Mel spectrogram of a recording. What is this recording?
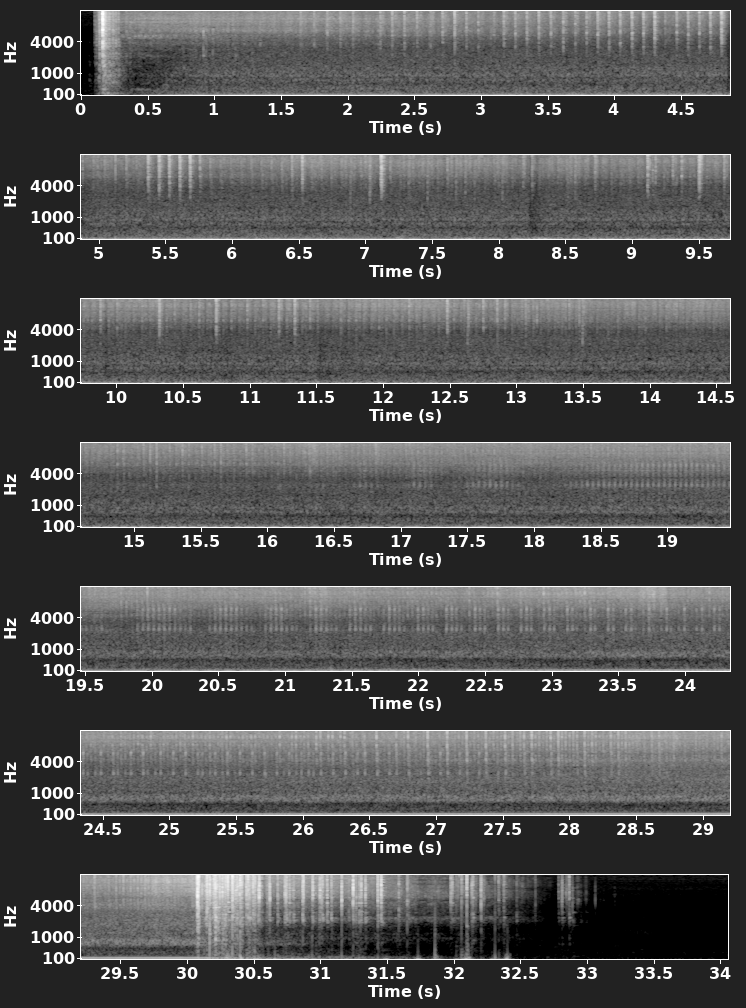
reel to reel tape machine start stop rewind spinout flappy smaller reel
reel, start, rewind, spinout, stop, flappy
